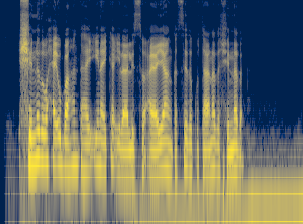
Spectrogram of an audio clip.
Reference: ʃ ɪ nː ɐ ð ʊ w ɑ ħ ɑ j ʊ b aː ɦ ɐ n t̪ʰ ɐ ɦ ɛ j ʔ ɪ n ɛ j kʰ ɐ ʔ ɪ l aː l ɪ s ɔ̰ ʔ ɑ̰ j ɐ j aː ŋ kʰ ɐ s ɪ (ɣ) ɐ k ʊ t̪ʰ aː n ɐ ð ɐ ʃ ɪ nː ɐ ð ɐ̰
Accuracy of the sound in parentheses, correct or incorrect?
incorrect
